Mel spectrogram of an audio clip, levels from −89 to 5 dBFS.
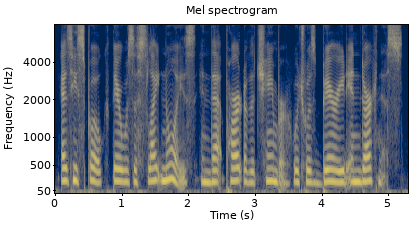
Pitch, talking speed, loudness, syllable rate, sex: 205 Hz, 215 wpm, -16 LUFS, 5.0 syllables/s, female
